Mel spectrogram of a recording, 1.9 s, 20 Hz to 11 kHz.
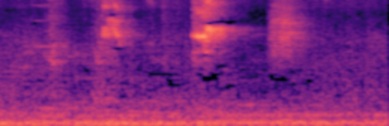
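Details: Brief lovebird squawks in an aviary on 07 April 2023: three short, high, scratchy calls, the middle one loudest, over low background hum.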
